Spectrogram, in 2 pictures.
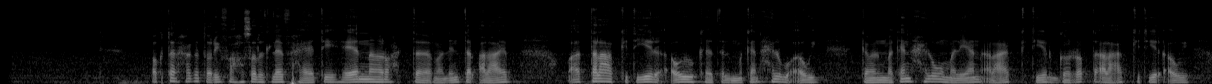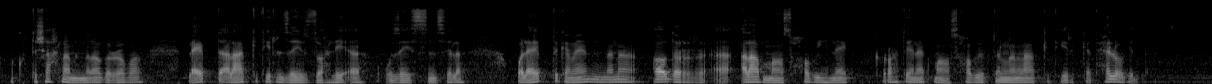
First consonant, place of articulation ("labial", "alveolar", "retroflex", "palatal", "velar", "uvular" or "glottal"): glottal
